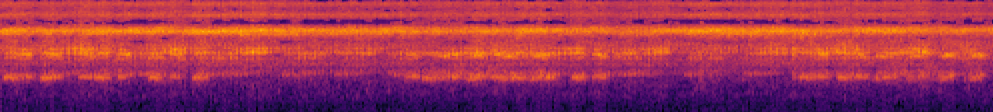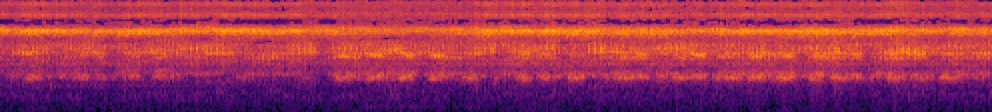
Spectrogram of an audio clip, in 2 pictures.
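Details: Rice field frogs fill the paddy with a loud, unbroken chorus in light rain. Many callers give rapid, grating croaks, layered over a constant shrill insect hum.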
